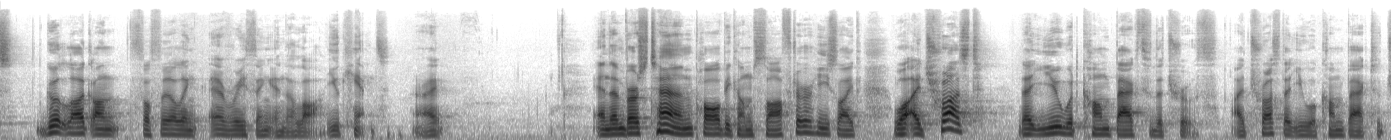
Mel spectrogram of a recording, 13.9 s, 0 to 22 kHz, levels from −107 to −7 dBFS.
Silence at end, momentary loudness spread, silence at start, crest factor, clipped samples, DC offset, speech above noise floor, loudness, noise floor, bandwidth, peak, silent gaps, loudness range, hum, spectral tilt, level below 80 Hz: 0.1 s; 17 LU; 0 s; 22 dB; under 0.1%; under 0.1%; 38 dB; -27 LUFS; -65 dBFS; 15 kHz; -6 dBFS; none; 11 LU; none; -7 dB/octave; -60 dBFS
